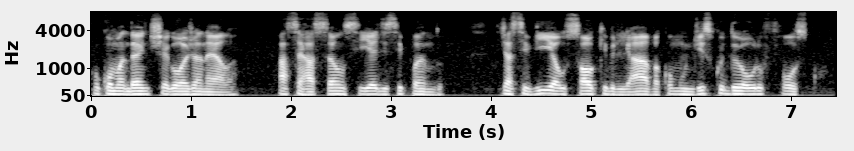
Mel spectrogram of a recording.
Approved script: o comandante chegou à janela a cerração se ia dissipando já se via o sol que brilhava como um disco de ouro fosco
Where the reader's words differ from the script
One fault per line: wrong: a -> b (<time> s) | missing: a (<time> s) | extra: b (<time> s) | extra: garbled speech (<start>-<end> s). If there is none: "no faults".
no faults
